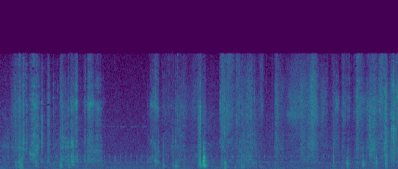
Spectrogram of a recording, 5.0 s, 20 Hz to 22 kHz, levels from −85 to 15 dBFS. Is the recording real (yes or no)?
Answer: yes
